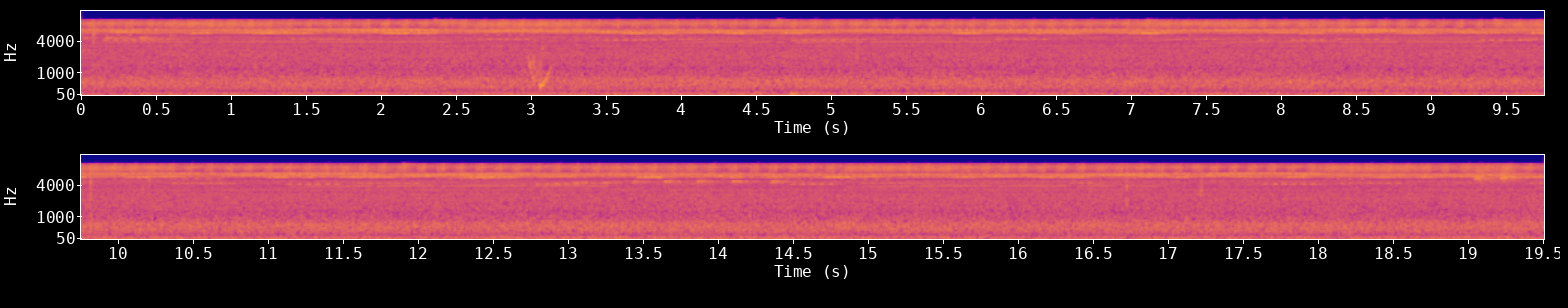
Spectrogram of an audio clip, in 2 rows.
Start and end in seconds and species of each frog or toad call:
3.0	3.2	Leptodactylus flavopictus
1:00am

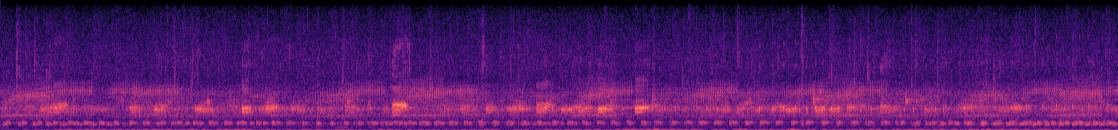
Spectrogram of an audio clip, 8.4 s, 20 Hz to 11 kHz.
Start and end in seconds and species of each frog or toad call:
0.0	8.3	Boana bischoffi
0.0	8.3	Rhinella icterica
2.5	2.8	Leptodactylus latrans
12:45am

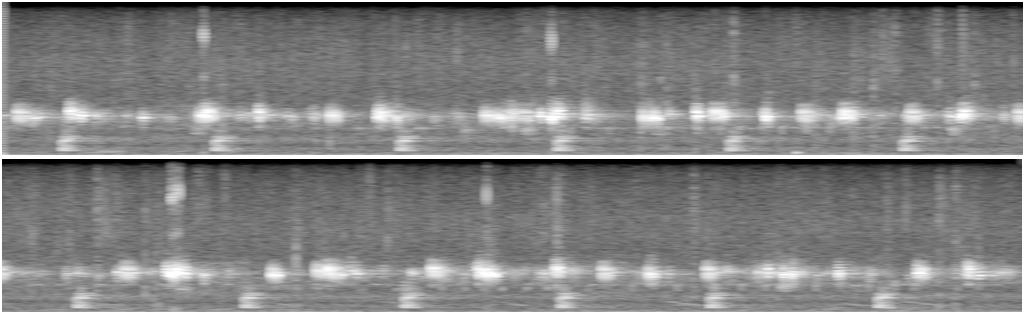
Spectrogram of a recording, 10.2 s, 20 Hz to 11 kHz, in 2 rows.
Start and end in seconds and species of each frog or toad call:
0.0	10.2	Sphaenorhynchus surdus
0.3	10.2	Boana faber
0.5	10.0	Boana bischoffi
8.3	10.2	Physalaemus cuvieri
8:30pm

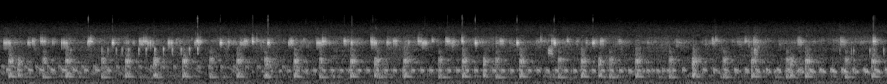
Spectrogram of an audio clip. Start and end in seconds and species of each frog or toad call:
0.0	8.8	Boana faber
0.0	8.8	Sphaenorhynchus surdus
0.9	2.0	Boana bischoffi
5.4	5.6	Boana bischoffi
7:15pm

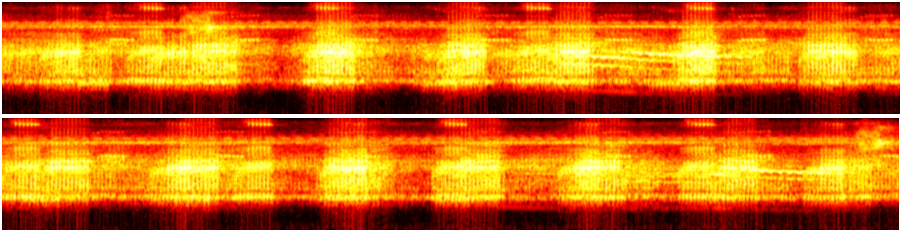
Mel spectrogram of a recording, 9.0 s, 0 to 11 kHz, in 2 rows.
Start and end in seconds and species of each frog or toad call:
0.0	8.9	Scinax fuscovarius
0.8	1.3	Dendropsophus minutus
2.5	4.1	Physalaemus albonotatus
7.3	8.9	Physalaemus albonotatus
4:00am

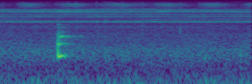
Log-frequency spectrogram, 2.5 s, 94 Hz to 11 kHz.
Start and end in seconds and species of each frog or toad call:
0.6	1.0	Boana faber
9:45pm

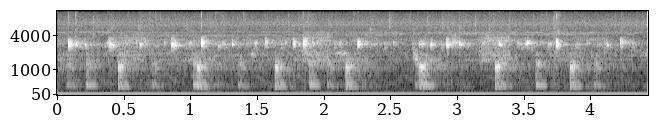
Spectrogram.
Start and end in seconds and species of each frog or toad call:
0.0	4.2	Boana faber
0.0	4.2	Sphaenorhynchus surdus
0.0	4.4	Elachistocleis bicolor
0.0	4.4	Scinax perereca
9:00pm

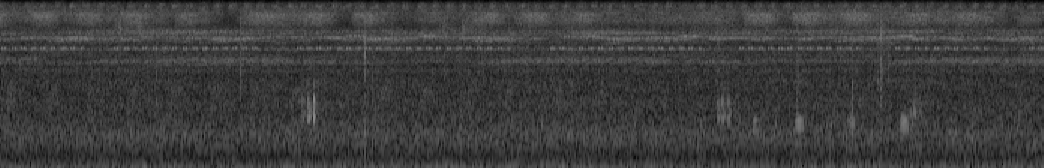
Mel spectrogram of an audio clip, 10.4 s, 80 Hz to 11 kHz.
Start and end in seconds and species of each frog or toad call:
3.0	3.3	Phyllomedusa distincta
7.1	7.4	Phyllomedusa distincta
9.1	9.3	Phyllomedusa distincta
12:30am

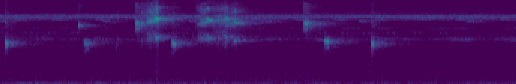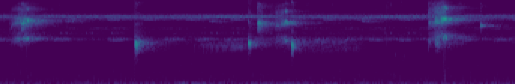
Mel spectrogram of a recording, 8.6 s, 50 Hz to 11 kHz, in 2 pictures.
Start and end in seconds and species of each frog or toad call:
0.0	8.5	Pithecopus azureus
1.0	2.3	Dendropsophus minutus
2.4	2.8	Dendropsophus nanus
4.4	4.8	Dendropsophus minutus
7.7	8.3	Dendropsophus minutus
11:15pm

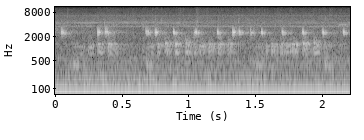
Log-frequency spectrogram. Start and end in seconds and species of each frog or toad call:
0.0	2.2	Boana faber
0.0	2.2	Elachistocleis bicolor
0.0	2.2	Sphaenorhynchus surdus
0.1	2.2	Boana prasina
11:15pm

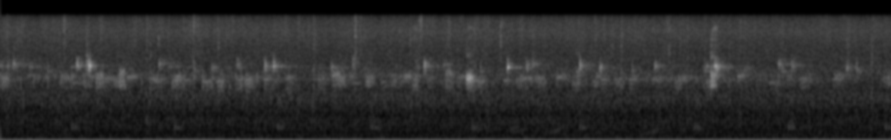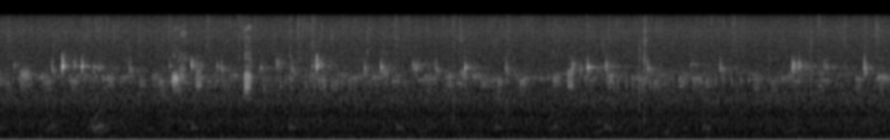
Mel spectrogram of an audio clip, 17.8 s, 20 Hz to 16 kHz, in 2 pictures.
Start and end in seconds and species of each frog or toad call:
0.0	17.8	Boana bischoffi
0.0	17.8	Sphaenorhynchus surdus
0.6	16.4	Boana faber
4.7	6.9	Leptodactylus latrans
14.7	17.8	Leptodactylus latrans
10:30pm

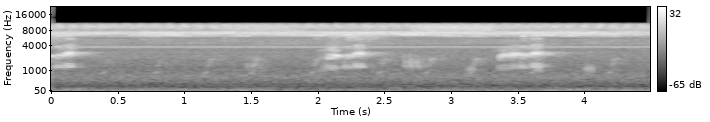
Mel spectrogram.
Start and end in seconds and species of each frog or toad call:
0.0	3.9	Boana albomarginata
0.0	4.4	Leptodactylus notoaktites
2.6	2.9	Phyllomedusa distincta
9:30pm

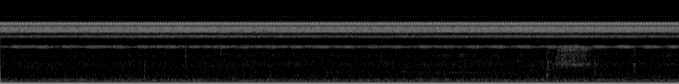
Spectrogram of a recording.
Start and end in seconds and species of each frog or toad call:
5.4	6.0	Boana albopunctata
3:00am

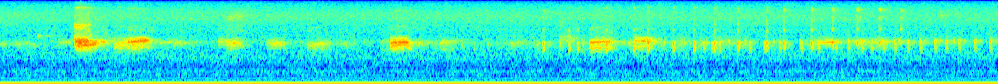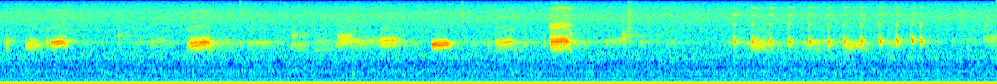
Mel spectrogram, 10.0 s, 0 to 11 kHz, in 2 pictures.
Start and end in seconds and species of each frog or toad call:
0.0	9.9	Boana bischoffi
6.4	6.5	Sphaenorhynchus surdus
4:00am

